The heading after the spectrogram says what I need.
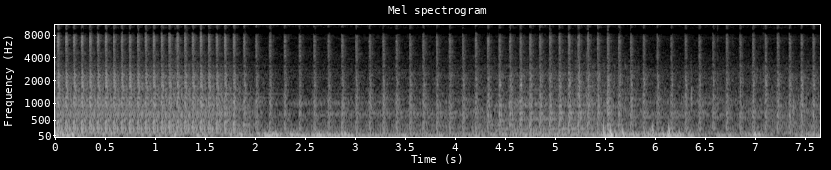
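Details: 2005 Subaru Outback XT on a short drive: a fast, steady metallic rod knock that keeps time with the engine.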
